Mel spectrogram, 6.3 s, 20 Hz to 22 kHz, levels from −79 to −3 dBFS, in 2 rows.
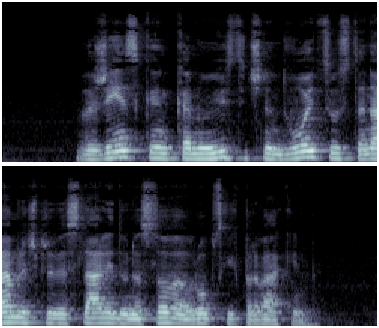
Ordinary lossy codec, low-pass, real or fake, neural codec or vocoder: MP3, 64 kbps; 19.8 kHz; real; none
